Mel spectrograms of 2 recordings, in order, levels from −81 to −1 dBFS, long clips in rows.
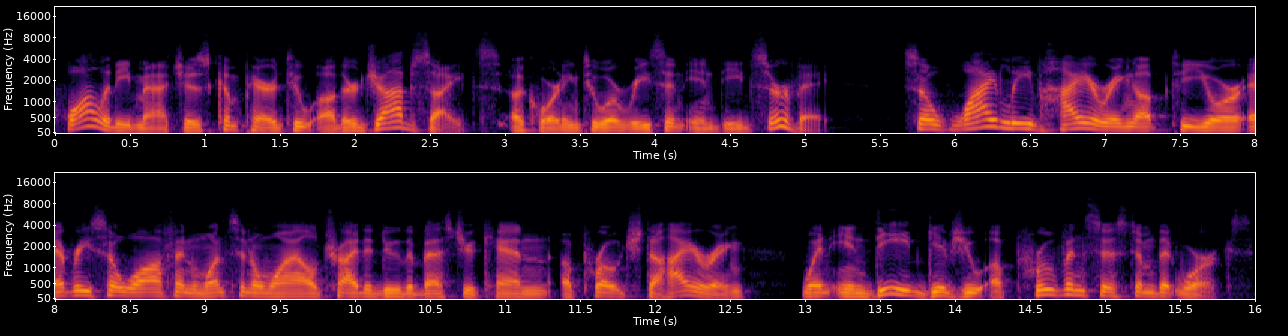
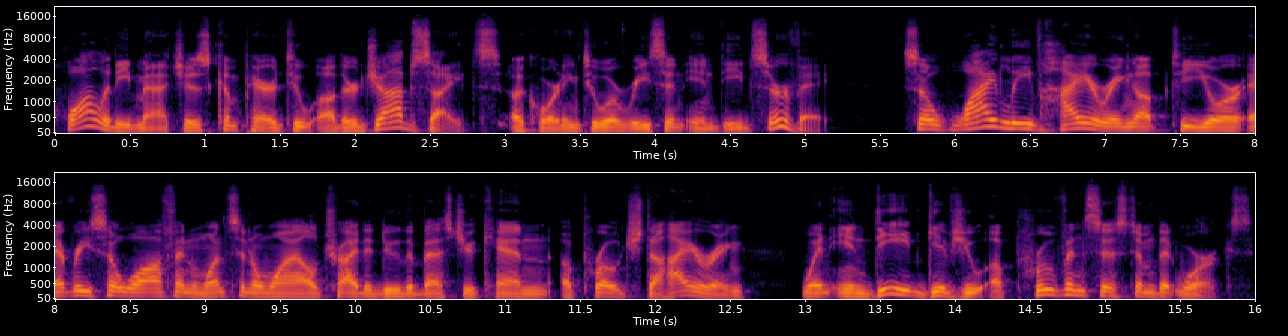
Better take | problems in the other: second | muffled; very; fading above 1.5 kHz

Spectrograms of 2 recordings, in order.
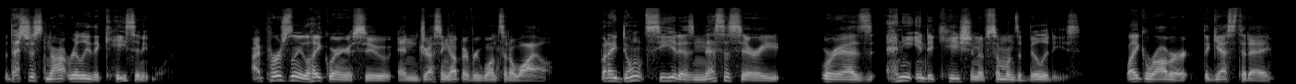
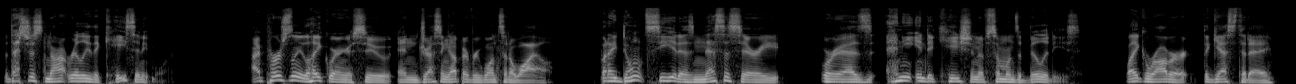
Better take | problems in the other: second | thin; somewhat; fading below 250 Hz

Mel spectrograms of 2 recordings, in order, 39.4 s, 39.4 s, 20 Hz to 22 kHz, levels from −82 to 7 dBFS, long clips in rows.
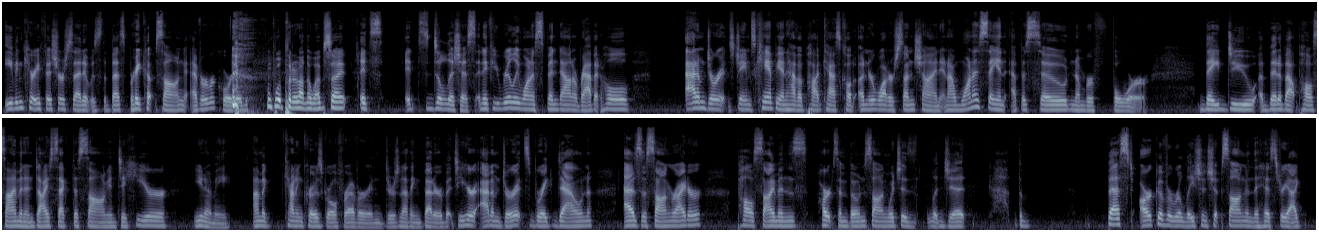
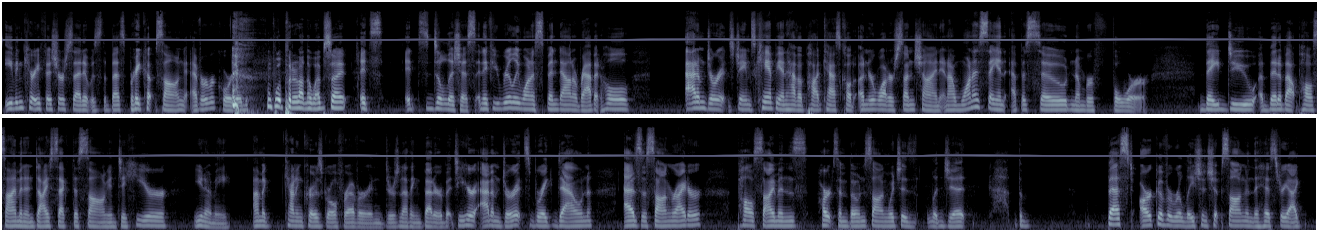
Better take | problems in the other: first | high-pitched whine; loud; throughout; 6.5 kHz, 9 dB below the speech

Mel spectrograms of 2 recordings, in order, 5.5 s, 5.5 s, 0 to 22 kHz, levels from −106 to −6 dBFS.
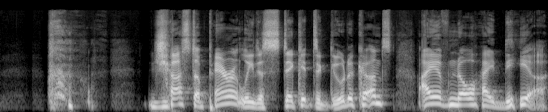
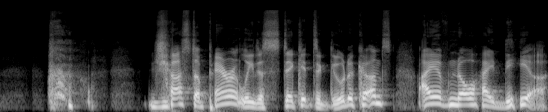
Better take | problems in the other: first | muffled; very; fading above 3 kHz

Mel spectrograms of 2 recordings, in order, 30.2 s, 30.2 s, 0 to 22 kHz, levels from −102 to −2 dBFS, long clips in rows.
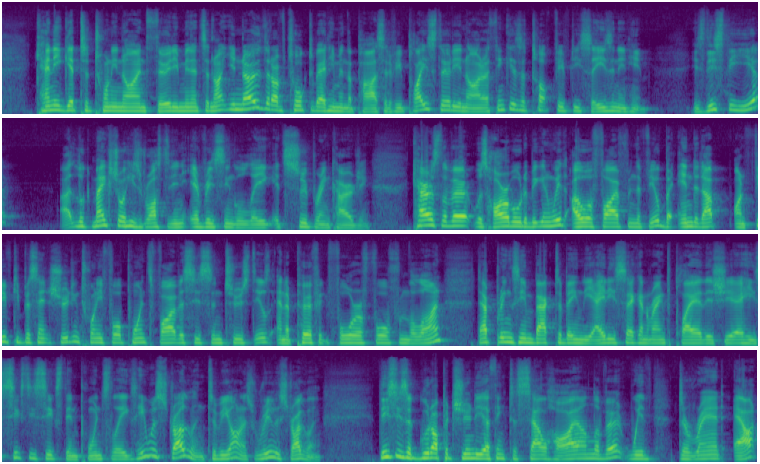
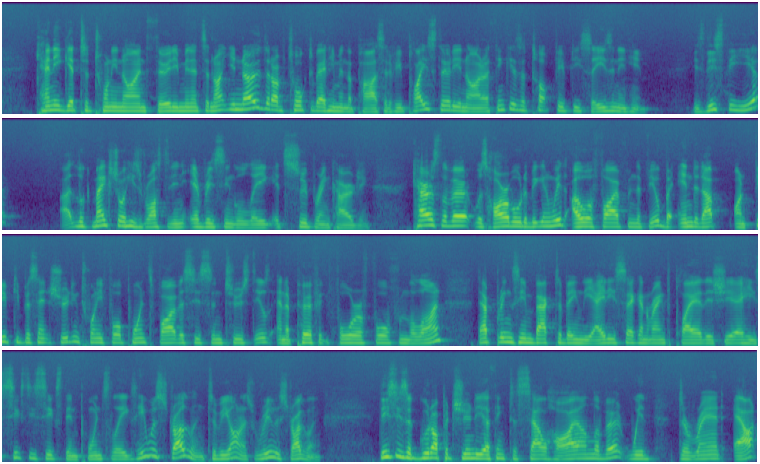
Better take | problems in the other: first | hiss; noticeable; throughout; 20 dB below the speech

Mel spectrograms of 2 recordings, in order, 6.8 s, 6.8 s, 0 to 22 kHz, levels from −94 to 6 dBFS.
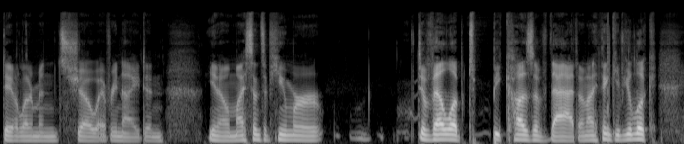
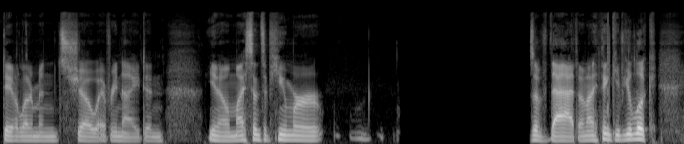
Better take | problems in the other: first | audio cutting out; at 4 s for 1.5 s

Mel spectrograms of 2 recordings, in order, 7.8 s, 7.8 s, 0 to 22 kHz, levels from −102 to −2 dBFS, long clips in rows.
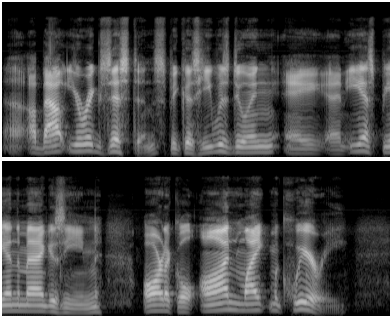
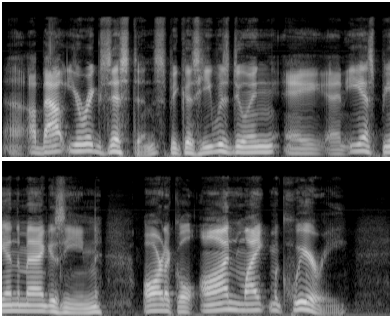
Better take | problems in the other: second | thin; somewhat; fading below 550 Hz

